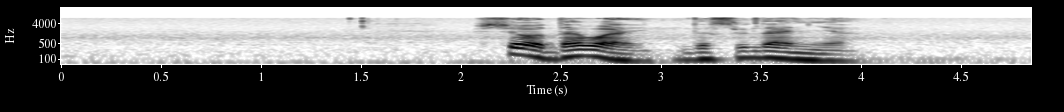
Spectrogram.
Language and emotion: Russian, neutral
